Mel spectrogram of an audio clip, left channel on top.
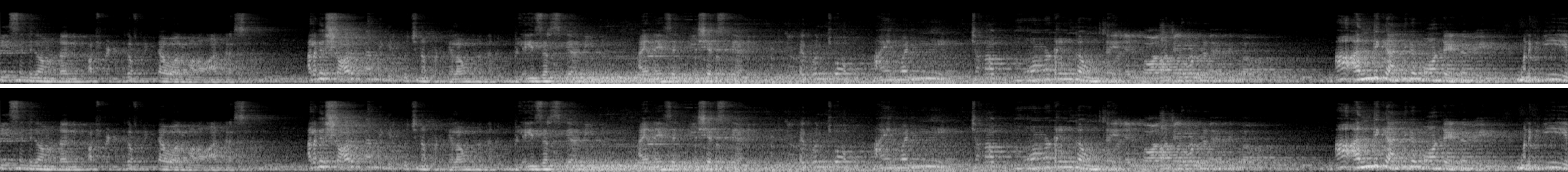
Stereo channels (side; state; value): both; identical; correlation 1.00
